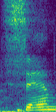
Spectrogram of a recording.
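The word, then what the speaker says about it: Sa5m: Uh Sam the five is silent.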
